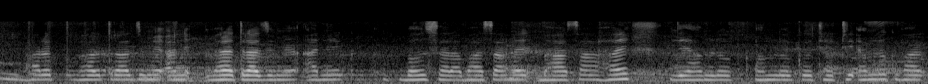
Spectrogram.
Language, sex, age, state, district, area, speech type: Maithili, female, 18-30, Bihar, Begusarai, rural, spontaneous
